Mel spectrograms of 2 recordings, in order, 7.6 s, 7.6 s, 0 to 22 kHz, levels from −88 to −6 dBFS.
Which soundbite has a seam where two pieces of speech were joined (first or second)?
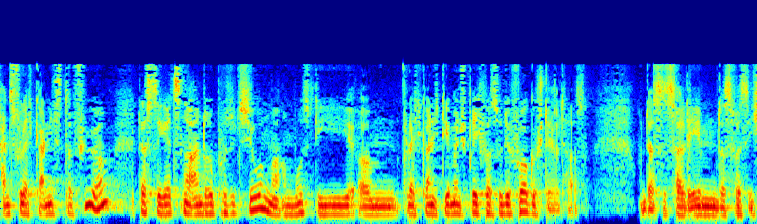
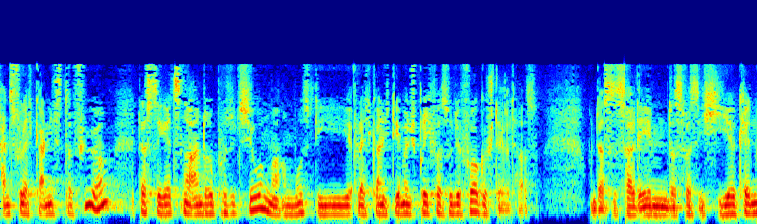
second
